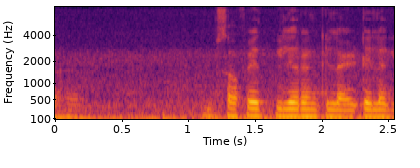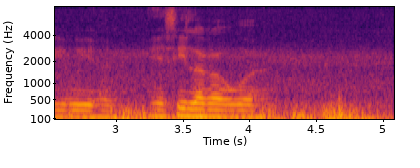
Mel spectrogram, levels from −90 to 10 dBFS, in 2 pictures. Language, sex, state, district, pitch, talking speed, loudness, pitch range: Hindi, male, Chhattisgarh, Raipur, 130 Hz, 140 wpm, -16 LUFS, 115-140 Hz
